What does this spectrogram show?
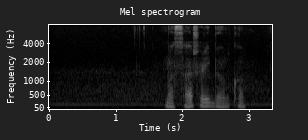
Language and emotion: Russian, neutral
